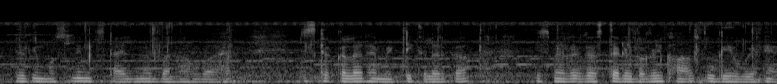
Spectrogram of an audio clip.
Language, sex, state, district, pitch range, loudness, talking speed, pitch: Hindi, male, Uttar Pradesh, Etah, 125-140 Hz, -34 LUFS, 145 wpm, 135 Hz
